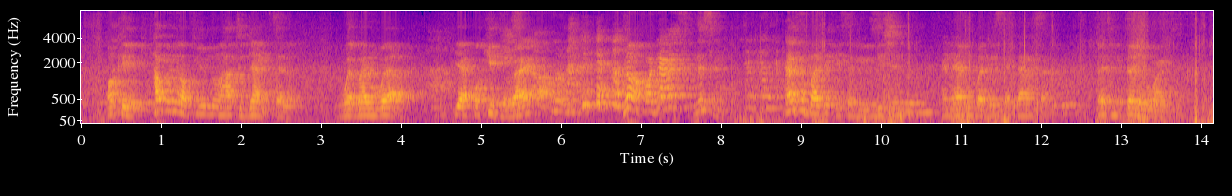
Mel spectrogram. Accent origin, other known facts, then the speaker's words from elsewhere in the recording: Ghana; And in Africa, like I said, Africa, I'm from Ghana.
